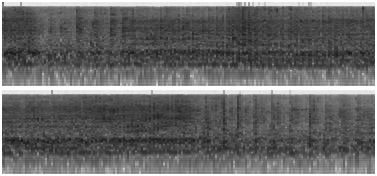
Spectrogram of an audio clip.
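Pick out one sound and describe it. Car engines roar loudly as they circle inside an echoing round wall.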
